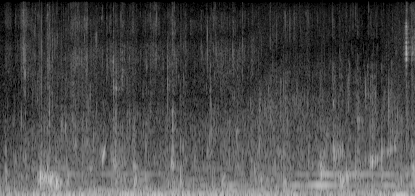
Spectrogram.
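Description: Small waves lapping and ticking against a small boat's hull on a lake, with a faint steady low hum coming up in the second half.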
